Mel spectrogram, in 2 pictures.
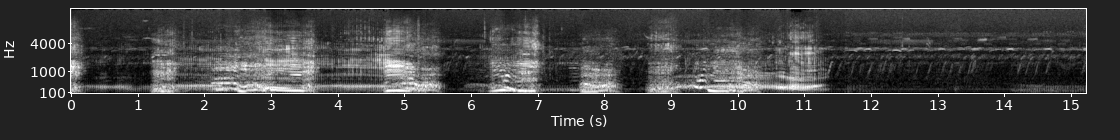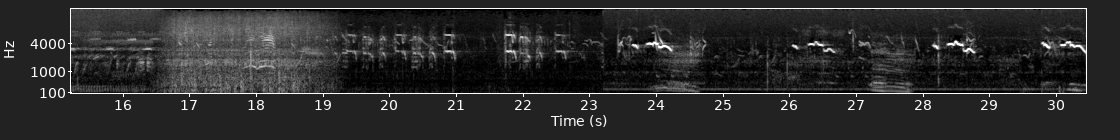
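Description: Lion roaring: a series of loud, deep roars and grunts for about the first eleven seconds. Then much quieter, with a brief rush of noise near the middle and birds chirping faintly in the last third.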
